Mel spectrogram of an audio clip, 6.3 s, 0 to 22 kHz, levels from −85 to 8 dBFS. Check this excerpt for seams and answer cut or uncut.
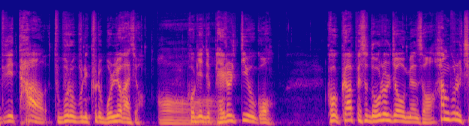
uncut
